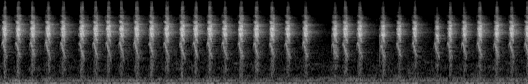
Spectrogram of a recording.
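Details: Juvenile collared kingfisher delivering rapid, high, harsh repeated notes, slightly uneven in rhythm, with one short pause near the middle before the series resumes.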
